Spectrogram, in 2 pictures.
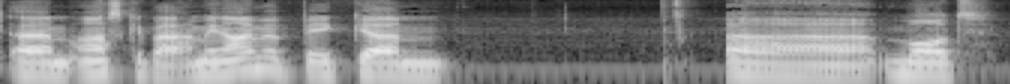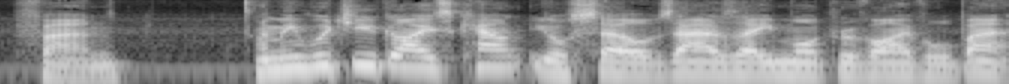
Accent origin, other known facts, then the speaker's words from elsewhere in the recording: Didcot, South East England, United Kingdom; played my hometown in Didcot last week, and he was absolutely fantastic.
